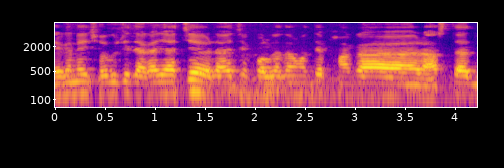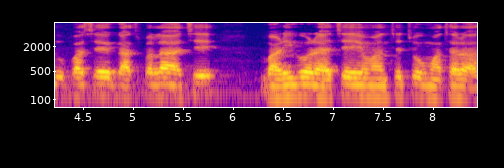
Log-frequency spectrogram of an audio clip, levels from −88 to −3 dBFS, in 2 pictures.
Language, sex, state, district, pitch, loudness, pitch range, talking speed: Bengali, male, West Bengal, Kolkata, 125 Hz, -15 LUFS, 115-130 Hz, 135 wpm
